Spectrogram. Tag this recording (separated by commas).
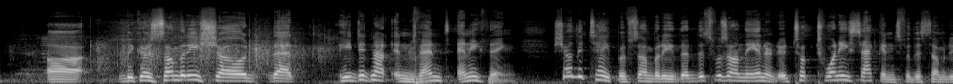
Speech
